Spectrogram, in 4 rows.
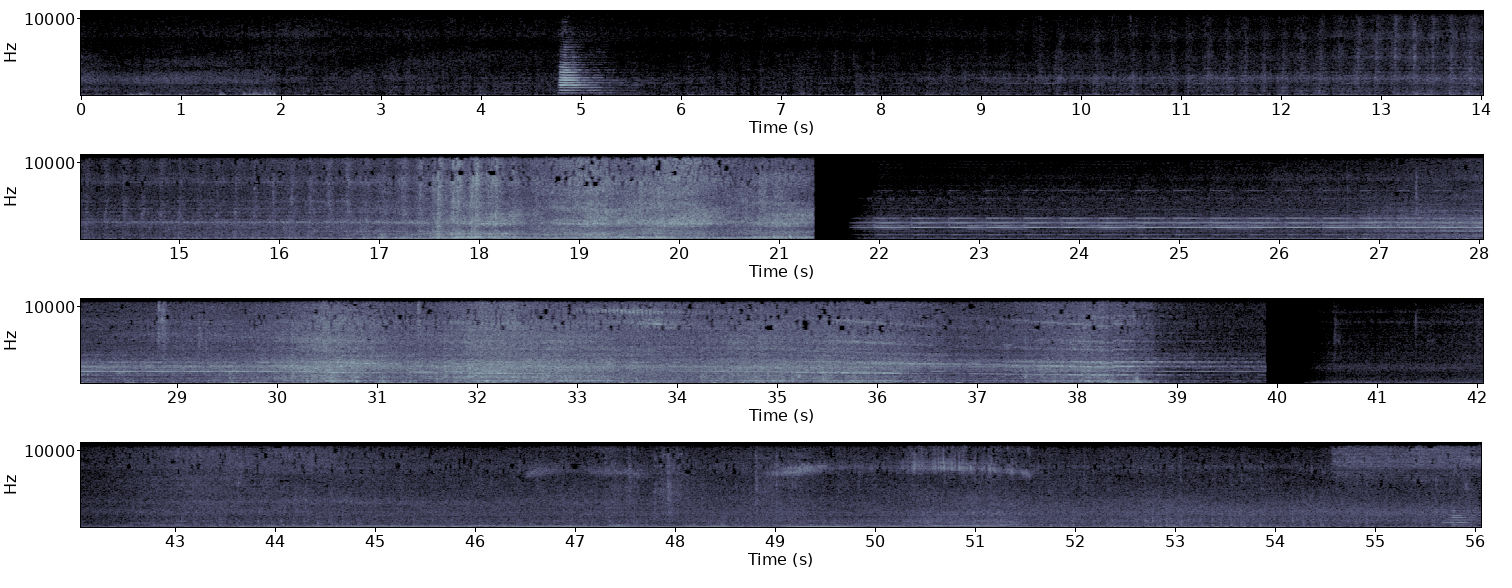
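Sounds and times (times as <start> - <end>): train wheels rumbling on rails: 0.0 - 21.4, 24.1 - 39.3, 40.4 - 56.0
level crossing warning bells: 21.7 - 39.9.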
